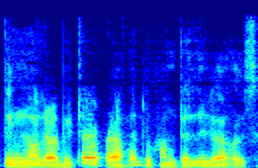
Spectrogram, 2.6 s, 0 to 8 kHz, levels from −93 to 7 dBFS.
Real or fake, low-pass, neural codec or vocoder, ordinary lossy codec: fake; 7.2 kHz; codec, 44.1 kHz, 2.6 kbps, DAC; MP3, 64 kbps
